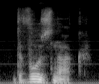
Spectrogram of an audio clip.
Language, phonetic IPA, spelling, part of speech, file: Polish, [ˈdvuznak], dwuznak, noun, Pl-dwuznak.ogg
